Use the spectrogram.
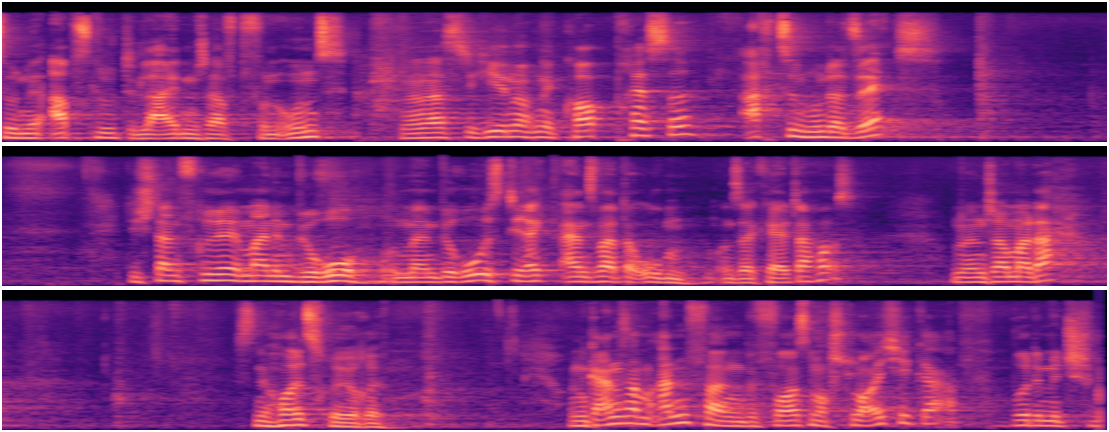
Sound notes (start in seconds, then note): none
